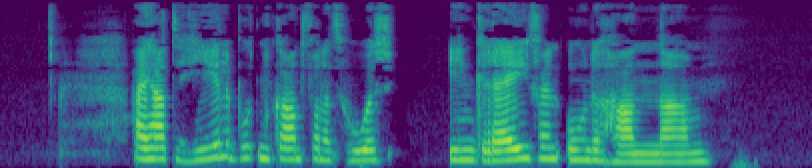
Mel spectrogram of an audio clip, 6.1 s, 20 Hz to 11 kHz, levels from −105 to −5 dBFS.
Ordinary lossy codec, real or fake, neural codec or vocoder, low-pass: MP3, 48 kbps; real; none; 9.9 kHz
